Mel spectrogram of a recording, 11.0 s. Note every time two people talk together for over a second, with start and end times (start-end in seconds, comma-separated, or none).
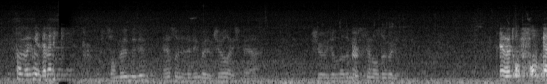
none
